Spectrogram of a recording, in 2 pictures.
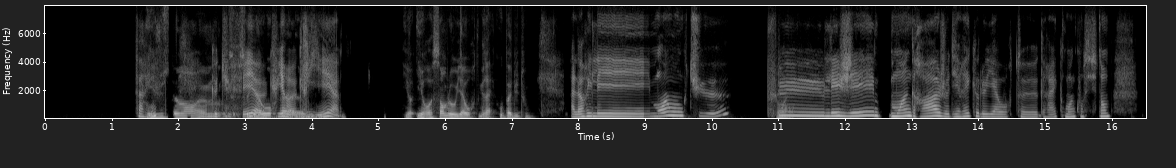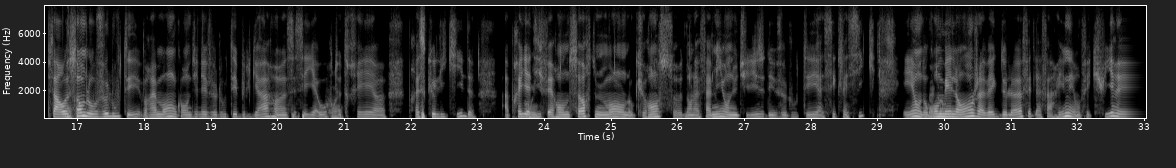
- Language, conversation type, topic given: French, podcast, Peux-tu parler d’une recette familiale que tu prépares souvent ?
- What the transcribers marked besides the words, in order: tapping; other background noise; distorted speech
